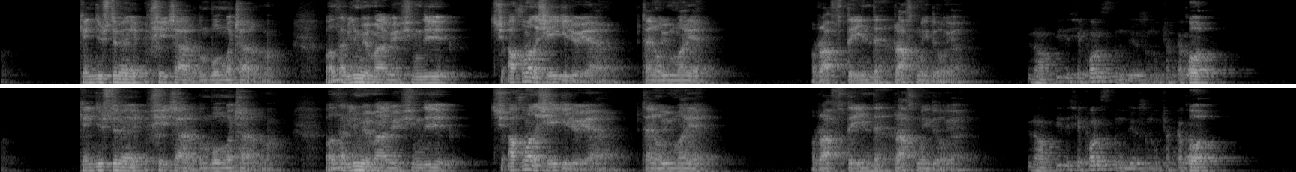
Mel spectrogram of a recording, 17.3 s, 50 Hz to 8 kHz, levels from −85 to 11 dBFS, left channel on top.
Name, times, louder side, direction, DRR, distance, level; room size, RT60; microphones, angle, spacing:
voice 1, 1.1-3.7 3.9-5.9 6.5-8.2 8.6-9.4 10.8-12.8 15.8-16.0, left 1 dB, 20° left, -2 dB, 1.3 m, -30 dB
voice 2, 13.7-16.0, right 1 dB, 35° right, -6 dB, 2.3 m, -37 dB
12.0 x 7.9 x 5.9 m, 0.79 s
head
